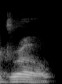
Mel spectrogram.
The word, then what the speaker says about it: drow: because we have Drizzlord, a good aligned drow or drow, if you listen to Gary Gygax's pronunciation. I have a former boss of mine actually played a game of D&D at Gen Con that was DM'd by Gary Gygax himself. And they had the Nice. drow, and Gygax called them Drow. And so I'm like, okay, it's the only time I've ever heard that pronunciation, but I can see why. Yeah, my head canon is always going to be Drow.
